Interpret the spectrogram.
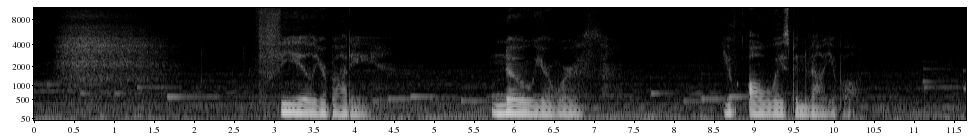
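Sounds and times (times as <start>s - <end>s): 
slow deep breath drawn in through the nose or mouth: 0.2s - 2.0s
speech: 3.1s - 4.3s, 5.7s - 7.0s, 8.6s - 10.4s.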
